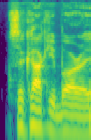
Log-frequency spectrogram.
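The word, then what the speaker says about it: Sakakibara: Is that how you say it? Saiki Kabara? – Sakaki Bara, yeah.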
